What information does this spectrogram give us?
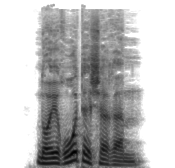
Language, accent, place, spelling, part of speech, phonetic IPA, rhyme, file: German, Germany, Berlin, neurotischerem, adjective, [nɔɪ̯ˈʁoːtɪʃəʁəm], -oːtɪʃəʁəm, De-neurotischerem.ogg
- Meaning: strong dative masculine/neuter singular comparative degree of neurotisch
